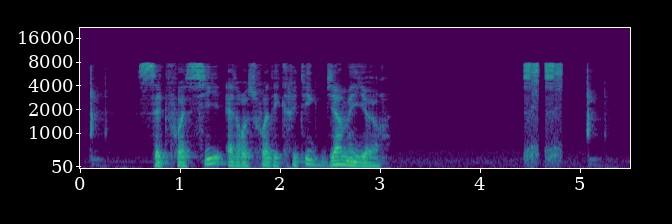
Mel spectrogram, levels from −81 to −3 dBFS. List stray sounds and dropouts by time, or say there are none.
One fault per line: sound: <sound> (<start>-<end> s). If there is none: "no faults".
sound: laugh (4.4-4.8 s)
